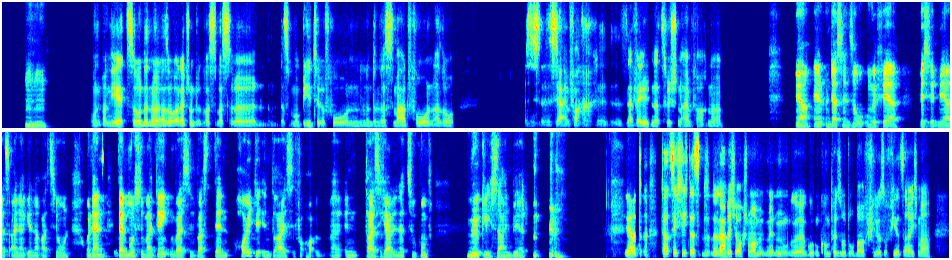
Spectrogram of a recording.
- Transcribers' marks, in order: other background noise; stressed: "heute"; throat clearing
- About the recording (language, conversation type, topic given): German, unstructured, Welche wissenschaftliche Entdeckung findest du am faszinierendsten?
